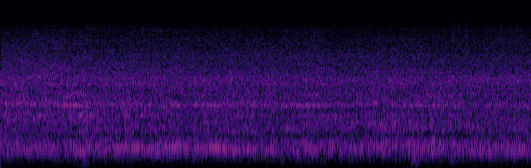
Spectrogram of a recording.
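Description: electric kettle boiling

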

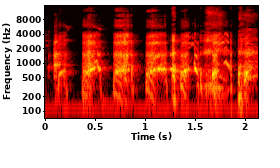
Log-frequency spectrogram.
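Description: fake cough

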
